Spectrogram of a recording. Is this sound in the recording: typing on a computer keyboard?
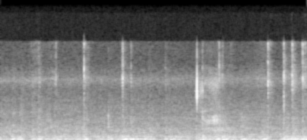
yes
